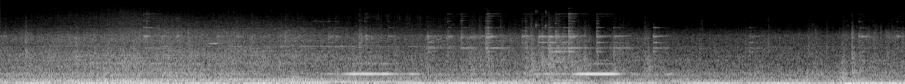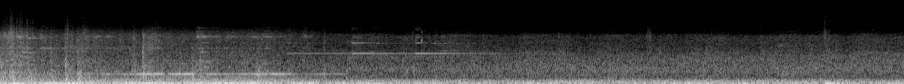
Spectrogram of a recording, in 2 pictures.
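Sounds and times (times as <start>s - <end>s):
locomotive rumble: 0.0s - 18.0s
wheel and rail noise: 0.0s - 18.0s
held tone: 1.4s - 6.9s, 9.5s - 14.0s.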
